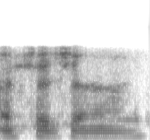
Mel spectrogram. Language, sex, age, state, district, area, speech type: Dogri, male, 18-30, Jammu and Kashmir, Kathua, rural, conversation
